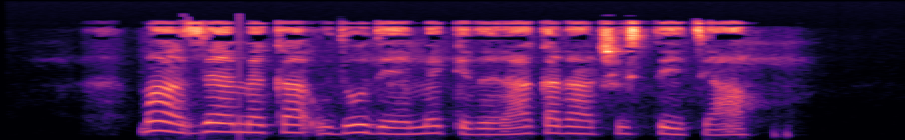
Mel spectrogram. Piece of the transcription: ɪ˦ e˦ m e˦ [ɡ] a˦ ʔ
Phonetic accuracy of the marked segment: incorrect: k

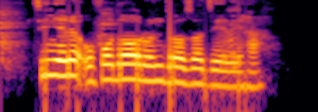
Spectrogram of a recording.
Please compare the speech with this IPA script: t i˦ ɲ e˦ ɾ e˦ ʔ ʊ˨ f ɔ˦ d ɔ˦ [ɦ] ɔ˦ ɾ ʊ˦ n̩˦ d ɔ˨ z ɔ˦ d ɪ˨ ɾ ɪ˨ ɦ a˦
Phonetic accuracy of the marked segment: incorrect: none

